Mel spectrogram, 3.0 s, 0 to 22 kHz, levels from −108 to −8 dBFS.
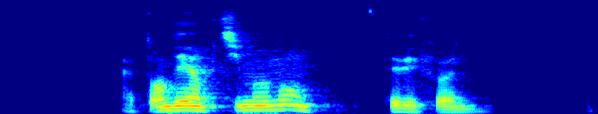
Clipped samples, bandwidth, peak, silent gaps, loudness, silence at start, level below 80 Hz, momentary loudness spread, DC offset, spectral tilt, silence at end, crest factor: under 0.1%; 13.5 kHz; -28 dBFS; 1.87-1.91 s; -46 LUFS; 0.75 s; -88 dBFS; 13 LU; under 0.1%; -6.5 dB/octave; 0.65 s; 18 dB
